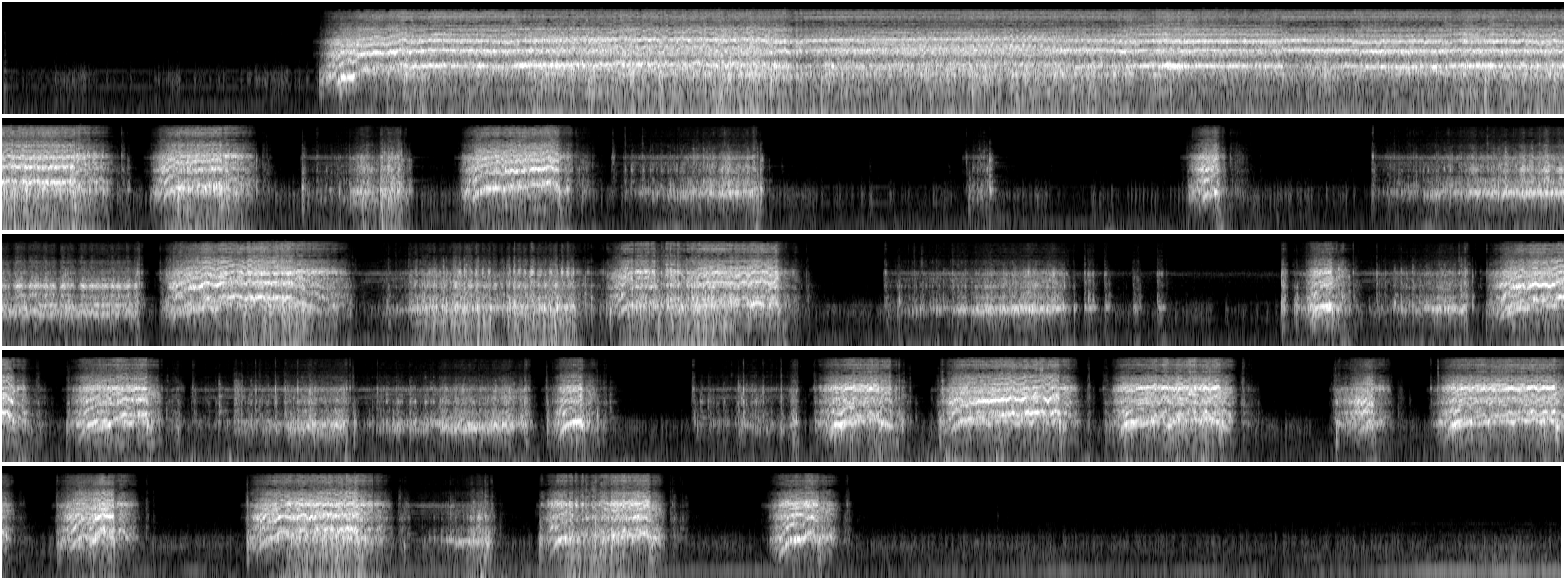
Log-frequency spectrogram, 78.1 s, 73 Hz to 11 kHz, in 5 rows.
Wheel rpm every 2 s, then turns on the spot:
0, 40, 160, 160, 160, 160, 160, 160, 70, 10, 60, 10, 0, 10, 10, 20, 70, 40, 60, 70, 10, 0, 20, 60, 40, 10, 20, 50, 80, 60, 50, 50, 50, 50, 60, 20, 0, 0, 0.
30-32 34-36 38-42 44-50 52-56 58-60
